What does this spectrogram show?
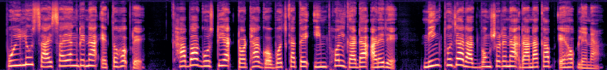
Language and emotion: Santali, neutral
